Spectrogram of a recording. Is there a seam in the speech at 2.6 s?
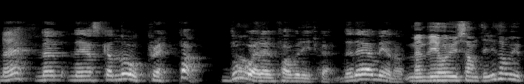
no; 1 cut; at 4.0 s

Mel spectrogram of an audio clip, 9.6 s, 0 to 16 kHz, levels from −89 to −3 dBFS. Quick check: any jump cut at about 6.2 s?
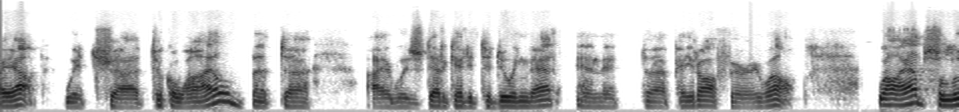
no; 1 cut; at 8.6 s

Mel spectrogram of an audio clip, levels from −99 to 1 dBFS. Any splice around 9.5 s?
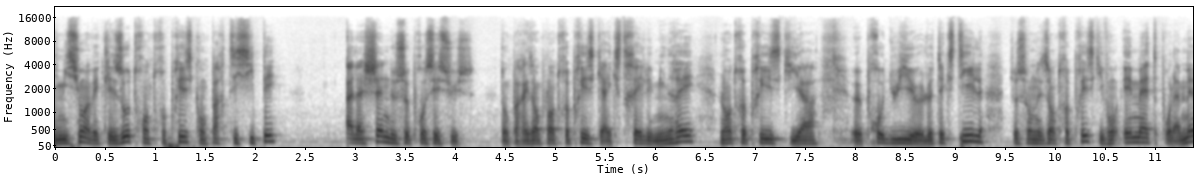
yes; 1 cut; at 9.5 s

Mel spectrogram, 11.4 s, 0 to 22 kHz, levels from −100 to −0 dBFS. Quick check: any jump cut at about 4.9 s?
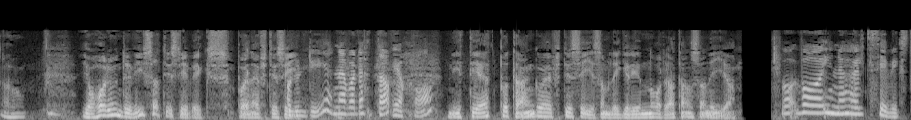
yes; 1 cut; at 4.9 s

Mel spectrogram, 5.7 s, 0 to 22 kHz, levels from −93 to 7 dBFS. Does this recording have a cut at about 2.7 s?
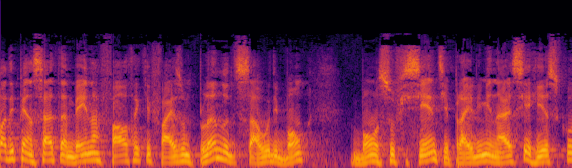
no; 0 cuts

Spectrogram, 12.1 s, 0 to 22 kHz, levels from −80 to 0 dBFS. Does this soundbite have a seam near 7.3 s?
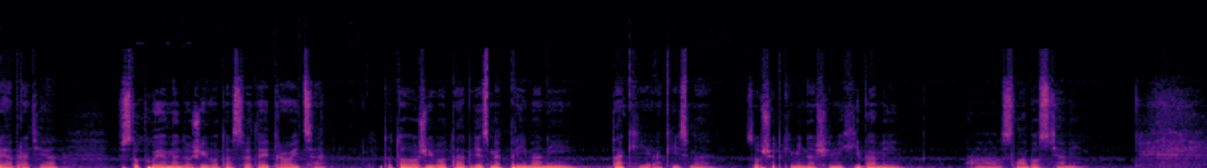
no; 1 cut; at 3.7 s

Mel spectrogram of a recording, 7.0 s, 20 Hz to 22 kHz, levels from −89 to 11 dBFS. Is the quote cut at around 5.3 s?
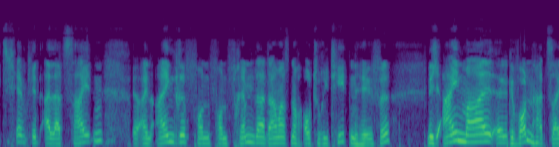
no; 1 cut; at 1.7 s

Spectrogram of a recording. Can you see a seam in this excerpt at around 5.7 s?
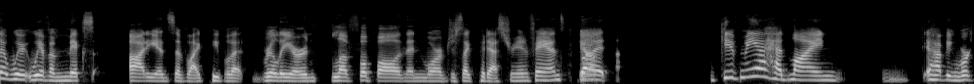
yes; 2 cuts; at 5.7 s, 7.2 s

